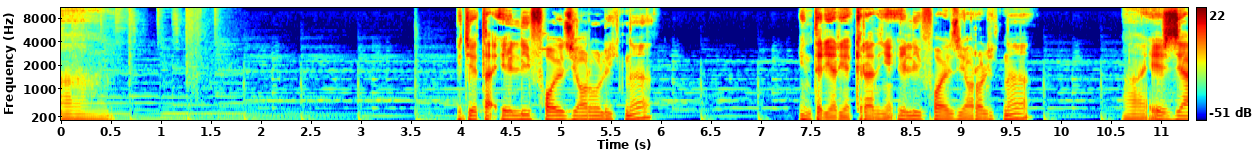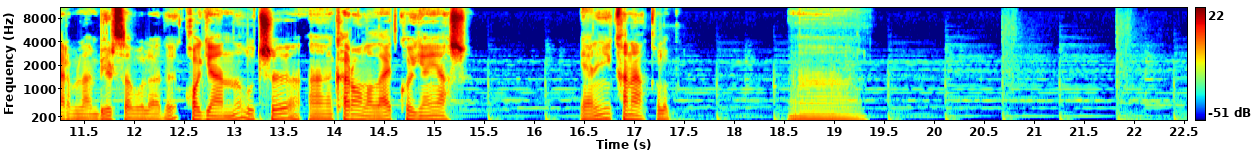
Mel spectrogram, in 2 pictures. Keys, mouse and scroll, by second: 0.0-3.1 drag, 6.0 click, 6.3 click, 6.7 click, 7.2 click, 7.9 click, 12.4 click, 16.2 click, 18.0 click, 22.0 click.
